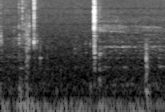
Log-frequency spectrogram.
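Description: A few faint, short clicks, the sharpest about a second in, over a low steady hum.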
